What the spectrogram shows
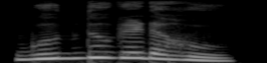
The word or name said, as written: ಗುದ್ದುಗೆಡಹು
